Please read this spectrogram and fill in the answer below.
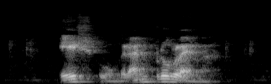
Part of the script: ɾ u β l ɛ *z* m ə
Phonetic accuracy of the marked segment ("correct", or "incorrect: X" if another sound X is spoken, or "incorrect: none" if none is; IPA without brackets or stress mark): incorrect: none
